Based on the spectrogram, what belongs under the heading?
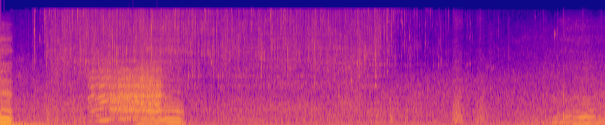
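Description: Cow mooing: one long moo whose pitch rises and falls about two seconds in, and another starting near the end. In between, milk being poured out splashes faintly onto a stone floor.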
